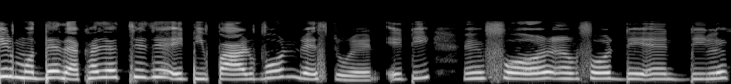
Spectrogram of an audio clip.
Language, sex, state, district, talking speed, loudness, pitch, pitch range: Bengali, female, West Bengal, Jalpaiguri, 115 wpm, -14 LUFS, 270 Hz, 250-295 Hz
